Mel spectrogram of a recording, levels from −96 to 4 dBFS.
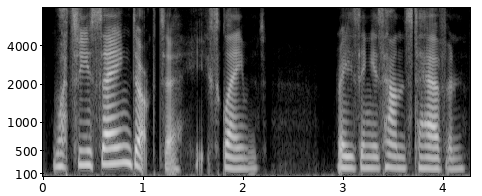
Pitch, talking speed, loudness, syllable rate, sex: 215 Hz, 170 wpm, -22 LUFS, 5.4 syllables/s, female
